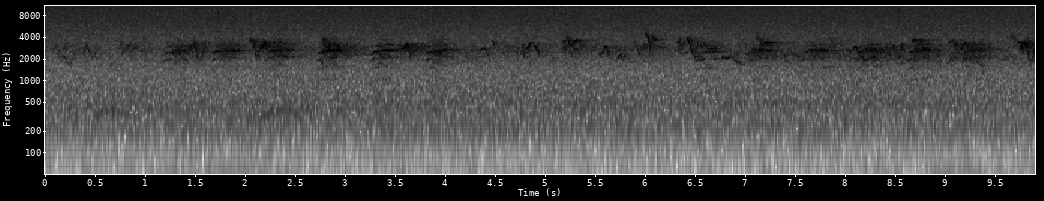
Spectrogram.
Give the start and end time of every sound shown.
[0, 2] Black-headed Grosbeak song
[0, 4] Band-tailed Pigeon call
[0, 4] Red-breasted Nuthatch song
[0, 4] Western Tanager song
[4, 10] Black-headed Grosbeak song
[6, 10] Red-breasted Nuthatch song
[8, 10] Western Tanager song

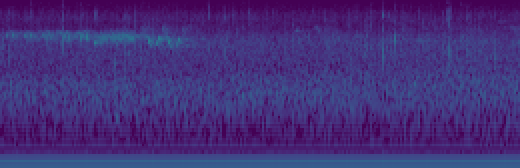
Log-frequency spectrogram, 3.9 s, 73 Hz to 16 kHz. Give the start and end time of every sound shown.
[0, 2] warbler song
[0, 4] rain

